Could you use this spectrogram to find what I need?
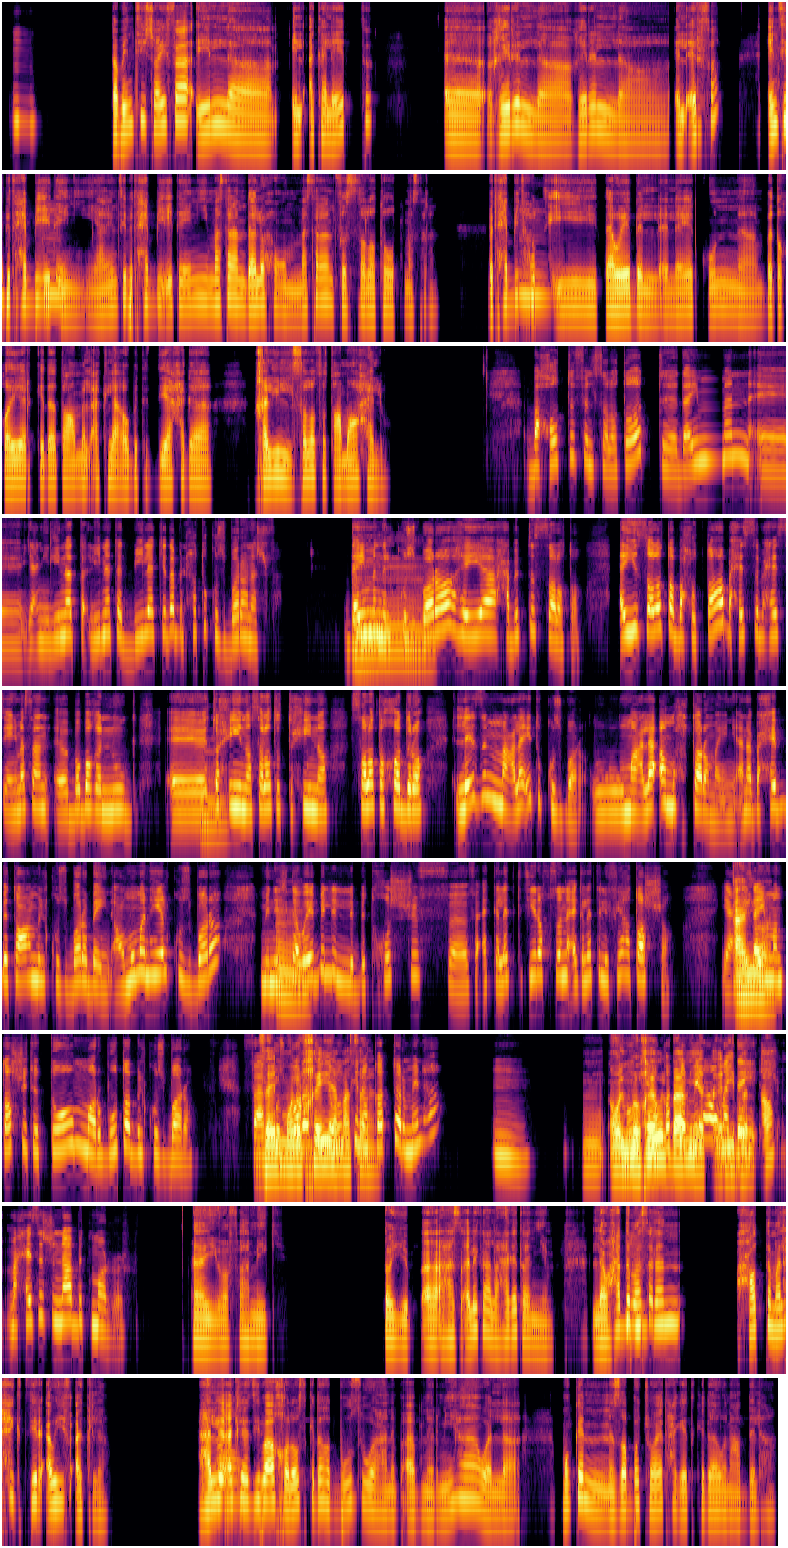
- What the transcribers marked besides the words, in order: none
- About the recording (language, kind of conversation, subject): Arabic, podcast, إيه أسرار البهارات اللي بتغيّر طعم الأكلة؟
